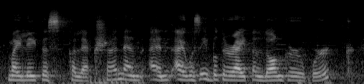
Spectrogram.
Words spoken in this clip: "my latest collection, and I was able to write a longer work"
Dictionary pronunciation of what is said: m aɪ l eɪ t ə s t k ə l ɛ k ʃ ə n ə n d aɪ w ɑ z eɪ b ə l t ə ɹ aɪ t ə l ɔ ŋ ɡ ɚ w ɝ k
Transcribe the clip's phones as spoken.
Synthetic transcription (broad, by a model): m aɪ l eɪ t ə s t k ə l ɛ k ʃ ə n ə n d aɪ w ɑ s eɪ b ə l t ə ɹ aɪ t ə l ɔ ŋ ɡ ɚ w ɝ k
